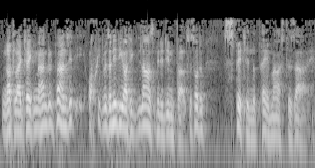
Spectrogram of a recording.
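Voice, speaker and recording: An actor playing a defiant British army major defending himself in a radio courtroom drama, with a clipped, sardonic, insistent manner. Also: male voice, mid-range voice, animated, moderate pace, a little mellow, natural voice. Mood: defiant, wry. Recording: dull radio drama recording.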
